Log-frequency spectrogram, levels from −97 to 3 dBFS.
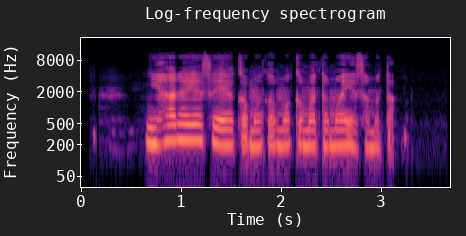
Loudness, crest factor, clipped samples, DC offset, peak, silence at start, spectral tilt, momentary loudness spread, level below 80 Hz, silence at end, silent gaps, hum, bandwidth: -31 LUFS; 20 dB; under 0.1%; under 0.1%; -12 dBFS; 0.3 s; -4.5 dB/octave; 11 LU; -80 dBFS; 0.45 s; none; none; 11 kHz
